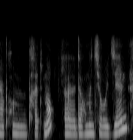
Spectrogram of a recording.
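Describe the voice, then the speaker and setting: With an unremarkable speaking voice, a woman talks at a fairly quick pace and medium pitch, her intonation fairly even and the sound dry and close with no echo. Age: 30s. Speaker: patient sharing testimony. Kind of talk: testimony.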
